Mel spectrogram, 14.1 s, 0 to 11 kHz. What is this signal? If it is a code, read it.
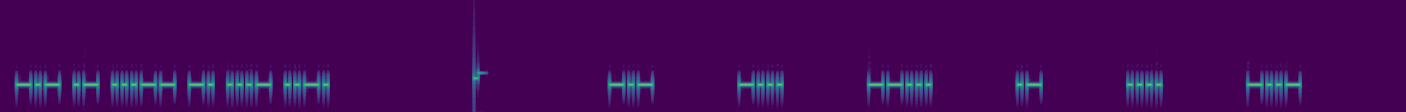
Morse code, heard as a keyed tone, about 25 wpm, spaced as for 13 wpm, 700 Hz. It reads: KA3NVF KB7AHX
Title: USA Call Signs - 6 Characters - 6x Character Spacing - 25wpm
